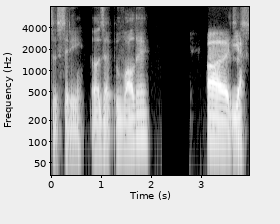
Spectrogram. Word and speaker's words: Uvalde: the families that were affected by I can't pronounce this city. Is it Uvalde? Yes, correct. Okay, Uvalde.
